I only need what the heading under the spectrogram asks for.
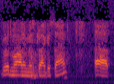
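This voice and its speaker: An actor in an old-time radio play, playing a formal, fussy gentleman who calmly knows everything and speaks with matter-of-fact precision. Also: on the low side, normal speed, natural voice. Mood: polite, composed. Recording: dull, noisy old radio recording.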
